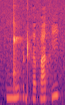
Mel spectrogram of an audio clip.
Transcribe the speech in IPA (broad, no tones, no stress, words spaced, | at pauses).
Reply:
ŋ͡ǃuhoɖ hɐfatʼi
